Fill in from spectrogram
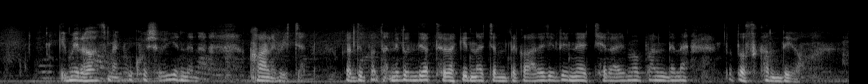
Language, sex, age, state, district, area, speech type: Dogri, female, 30-45, Jammu and Kashmir, Samba, urban, spontaneous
